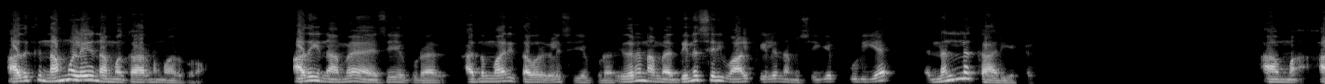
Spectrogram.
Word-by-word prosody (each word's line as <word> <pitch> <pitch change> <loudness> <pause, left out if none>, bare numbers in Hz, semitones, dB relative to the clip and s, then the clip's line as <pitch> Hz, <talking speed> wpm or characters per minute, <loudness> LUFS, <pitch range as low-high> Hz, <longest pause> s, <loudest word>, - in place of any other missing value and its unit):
அதுக்கு, 180 +7 +3
நம்மளே 200 +5 +6
நம்ம 125 -4 +1
காரணமா 110 -3 -1
இருக்குறோம். 85 0 -17 0.9
அதையும் 180 -7 +4
நாம 115 +2 -2 0.4
செய்யக்கூடாது. 110 -4 -5 0.3
அந்த 140 -1 -1
மாதிரி 150 +3 +2
தவறுகளை 110 0 0
செய்யக்கூடாது. 95 -2 -11
இதெல்லாம் 140 +7 +1
நாம 135 -6 +2
தினசரி 195 +4 +1
வாழ்க்கையில 125 +1 -2
நாம 105 -3 -12
செய்யக்கூடிய 125 +1 -11 0.7
நல்ல 215 +7 +1 0.2
காரியங்கள். 85 -3 -3 2.4
ஆமா. 115 -2 -1 0.3
அ - - +7
125 Hz, 100 wpm, -21 LUFS, 110-150 Hz, 2.4 s, அ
